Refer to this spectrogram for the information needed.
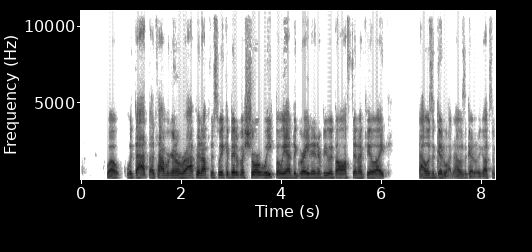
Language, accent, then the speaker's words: English; Canada; also born or lived in Montreal; I'm from Canada.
